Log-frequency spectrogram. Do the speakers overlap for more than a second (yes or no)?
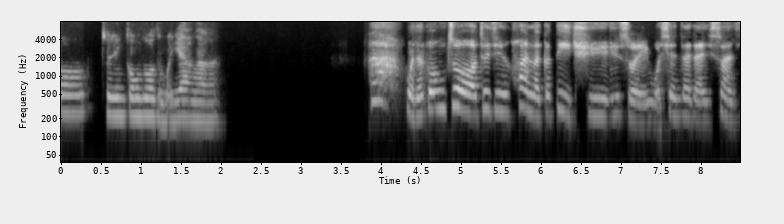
no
